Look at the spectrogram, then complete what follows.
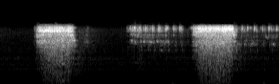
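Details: Several hungry owl chicks begging, only one fed: two loud, long hisses with a softer, pulsing rasp from another chick overlapping between and after them.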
